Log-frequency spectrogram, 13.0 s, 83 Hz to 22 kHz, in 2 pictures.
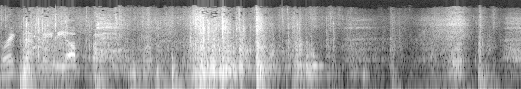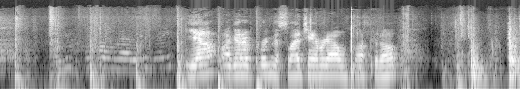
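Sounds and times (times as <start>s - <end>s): household junk scraping and clattering: 0.0s - 4.8s
knocks: 12.2s - 13.0s.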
